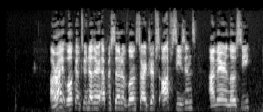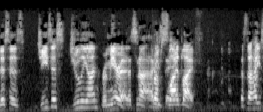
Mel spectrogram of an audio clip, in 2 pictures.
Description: Male speaking and introducing other people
